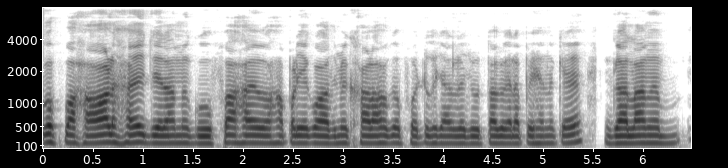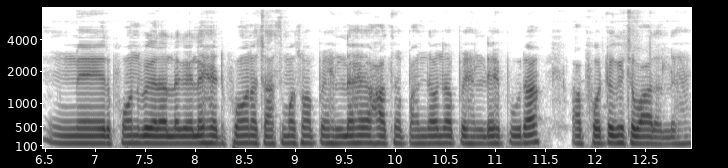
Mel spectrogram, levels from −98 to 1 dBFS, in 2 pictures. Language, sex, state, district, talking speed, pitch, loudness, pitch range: Magahi, male, Bihar, Jahanabad, 210 wpm, 155 Hz, -24 LUFS, 155-160 Hz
